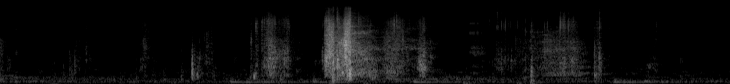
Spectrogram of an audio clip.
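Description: A few footsteps, then clothes rustling and scraping as a person slides down to sit on the floor against a brick wall, loudest about three and a half seconds in, with smaller shuffles afterwards.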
